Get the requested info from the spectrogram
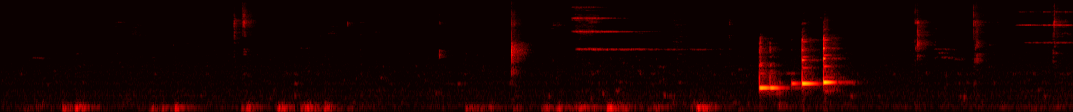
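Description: Faint mouth and hand sounds of eating rice and fish by hand, then about two-thirds of the way in a loud, short electronic chime of three notes, each higher than the last.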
